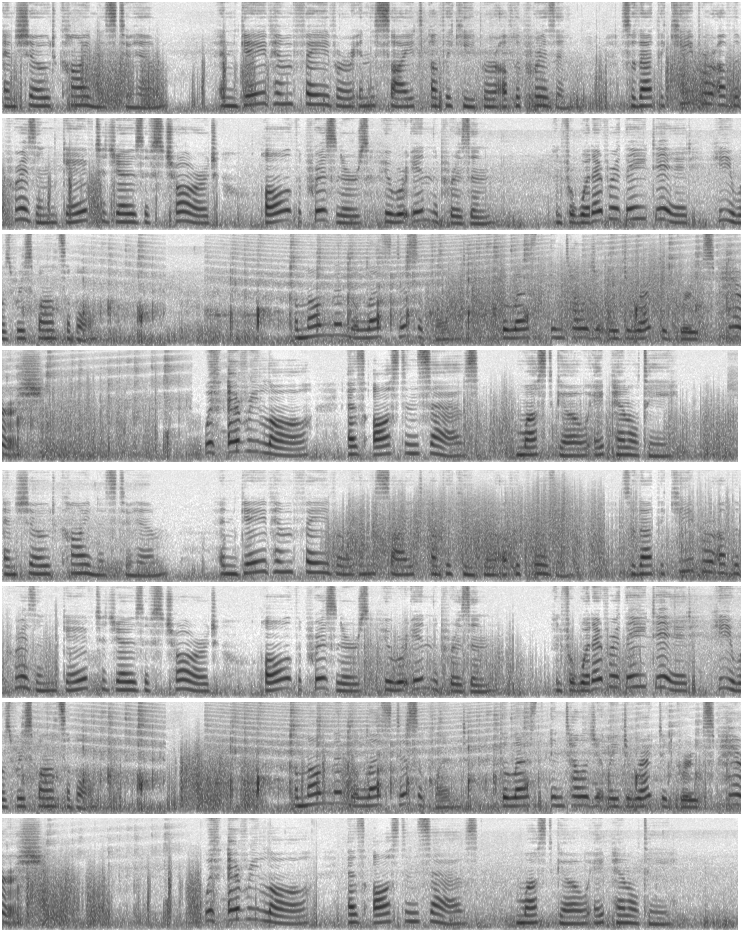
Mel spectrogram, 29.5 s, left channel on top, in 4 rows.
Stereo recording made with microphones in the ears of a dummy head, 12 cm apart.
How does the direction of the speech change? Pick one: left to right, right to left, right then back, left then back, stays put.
right then back.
